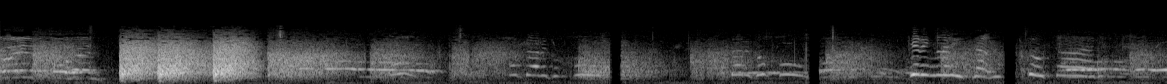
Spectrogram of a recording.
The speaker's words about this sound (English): Now they're shooting wild. Trying to cover their advance. Well, I'll stop that.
